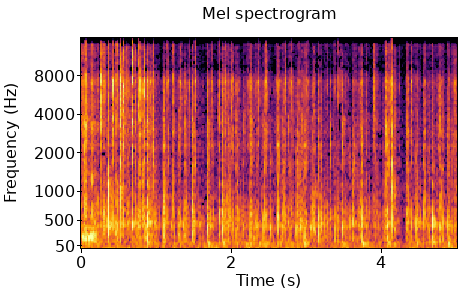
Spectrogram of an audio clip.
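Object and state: Plastic-wrapped chocolate turrón bar.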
